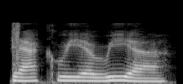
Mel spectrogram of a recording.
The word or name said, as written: dacryorrhea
